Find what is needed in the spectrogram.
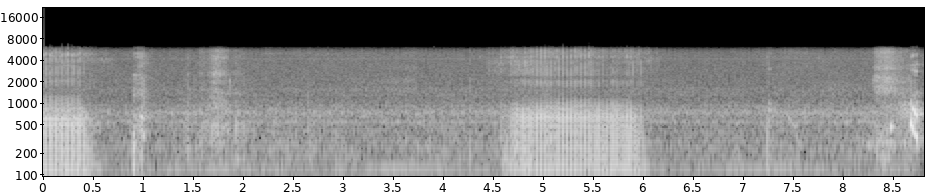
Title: Otis The Snoring Pug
